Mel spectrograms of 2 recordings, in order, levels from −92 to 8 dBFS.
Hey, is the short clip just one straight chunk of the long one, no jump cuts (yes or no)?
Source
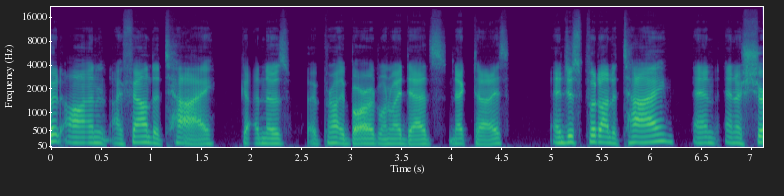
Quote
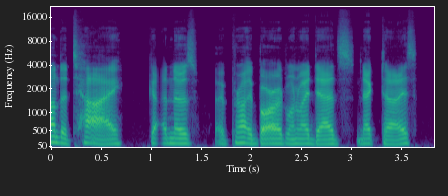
yes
